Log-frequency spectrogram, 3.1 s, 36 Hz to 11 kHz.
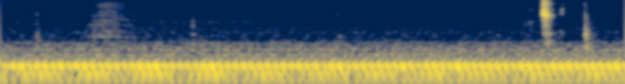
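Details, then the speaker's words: VW Golf 6 GTI, warm after a drive with full-load runs, following a timing check, oil pump replacement and cam phaser control fix: steady idle with an even pulse and no misses, ticks or knocks, zero fault codes; healthy. "Donc là, je suis revenu de ma petite vadrouille, donc tu vois, le régime moteur, il est magnifique. Il n'y a plus de saut, il n'y a plus rien. Impeccable."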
